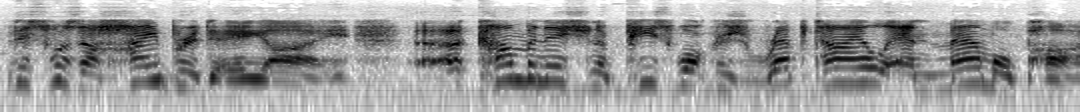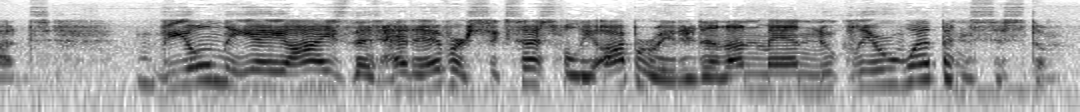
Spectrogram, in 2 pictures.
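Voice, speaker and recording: A man's voice: high-pitched, expressive, normal speed, sharp tone, lo-fi sound, slight background noise. An actor playing a nerdy, defensive male engineer under interrogation in a video game, explaining himself hesitantly. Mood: earnest explaining. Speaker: weapons scientist. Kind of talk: video game cutscene acting.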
